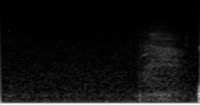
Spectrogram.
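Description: Steady low hum, a single unchanging tone, with a faint soft hiss near the end.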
